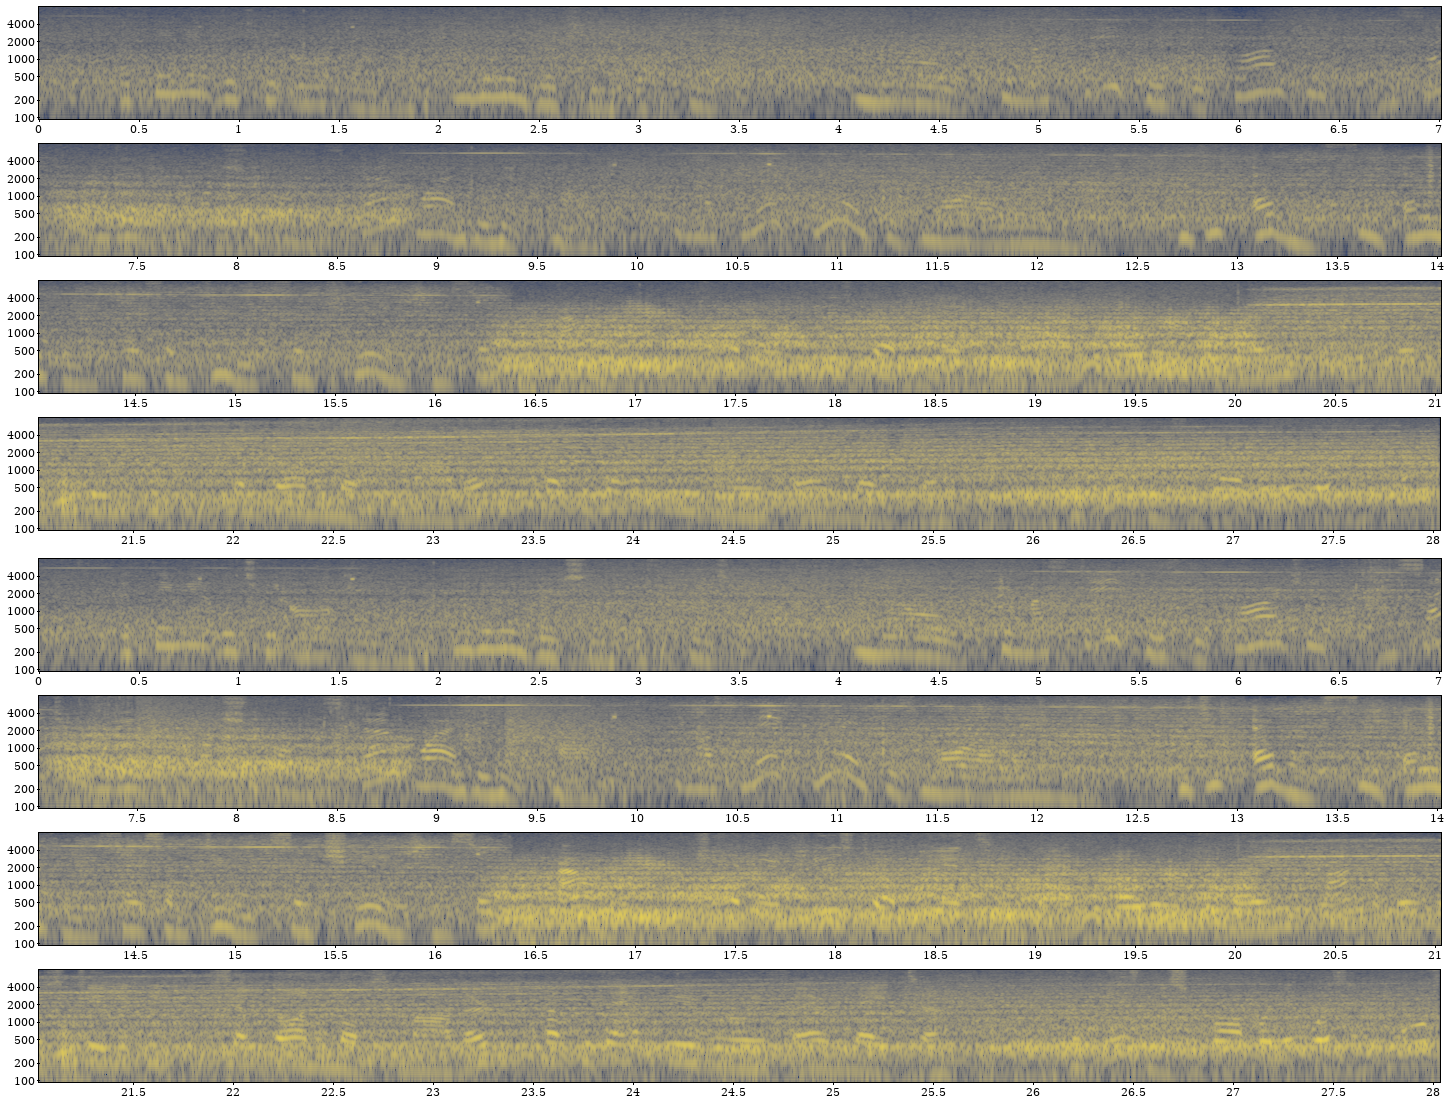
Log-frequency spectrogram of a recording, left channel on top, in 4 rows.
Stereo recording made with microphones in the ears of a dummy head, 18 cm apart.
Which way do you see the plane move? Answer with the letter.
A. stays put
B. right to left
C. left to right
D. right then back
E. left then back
B.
